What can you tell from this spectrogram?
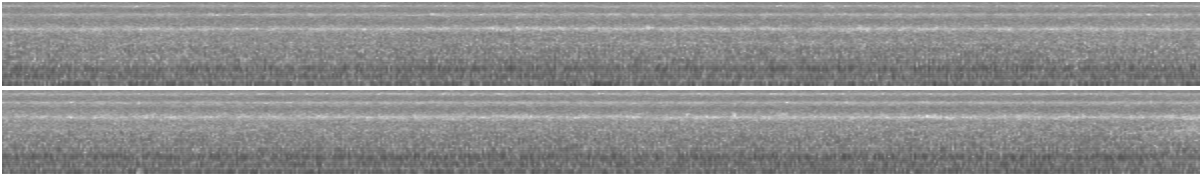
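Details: A steady low idling engine rumble with an even background hiss continues for the whole stretch, with no animal calls audible.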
